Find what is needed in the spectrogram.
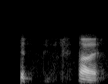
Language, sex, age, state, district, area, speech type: Assamese, male, 45-60, Assam, Kamrup Metropolitan, urban, conversation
